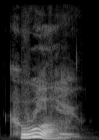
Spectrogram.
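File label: Woman Says Cool Mellow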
